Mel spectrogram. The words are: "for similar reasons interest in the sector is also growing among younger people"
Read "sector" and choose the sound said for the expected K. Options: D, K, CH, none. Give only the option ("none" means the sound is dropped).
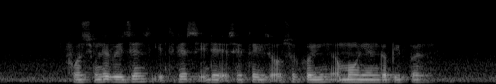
none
